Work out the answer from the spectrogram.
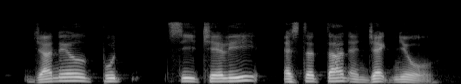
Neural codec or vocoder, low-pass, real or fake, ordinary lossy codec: codec, 16 kHz in and 24 kHz out, 1 kbps, XY-Tokenizer; 7.2 kHz; fake; none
